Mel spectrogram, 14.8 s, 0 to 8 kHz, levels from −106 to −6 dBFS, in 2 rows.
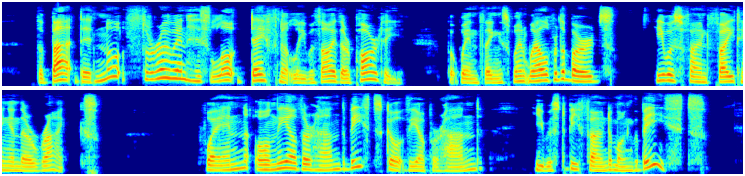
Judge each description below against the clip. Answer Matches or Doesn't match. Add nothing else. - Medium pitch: Matches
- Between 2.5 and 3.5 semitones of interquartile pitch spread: Doesn't match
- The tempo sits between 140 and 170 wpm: Doesn't match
